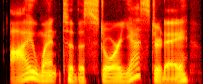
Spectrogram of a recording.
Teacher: The content words went, store, yesterday. The function words I, tothe are unstressed and quick. This creates a du du du du dum rhythm. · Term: rhythm and stress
